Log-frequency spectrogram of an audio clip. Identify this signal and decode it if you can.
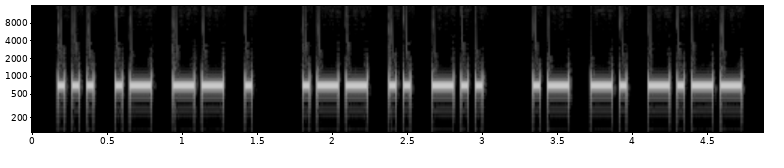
Morse code, heard as a keyed tone, about 25 wpm, 700 Hz. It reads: SAME WID ANY
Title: Sentences from Top 300 Words and Abbreviations 25wpm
